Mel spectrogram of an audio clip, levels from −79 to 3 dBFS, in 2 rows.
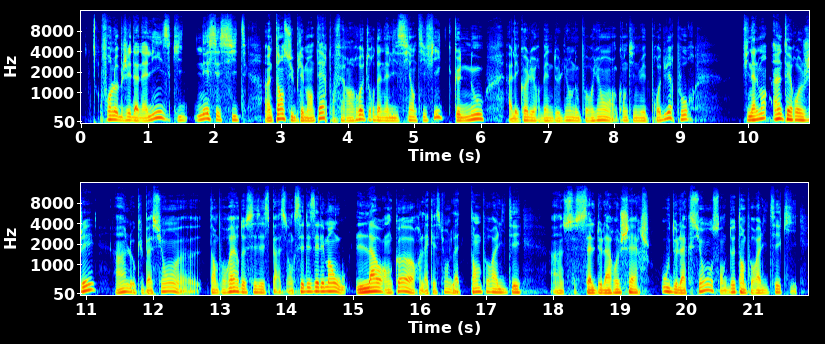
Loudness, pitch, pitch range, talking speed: -19 LUFS, 110 Hz, 95-130 Hz, 165 wpm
